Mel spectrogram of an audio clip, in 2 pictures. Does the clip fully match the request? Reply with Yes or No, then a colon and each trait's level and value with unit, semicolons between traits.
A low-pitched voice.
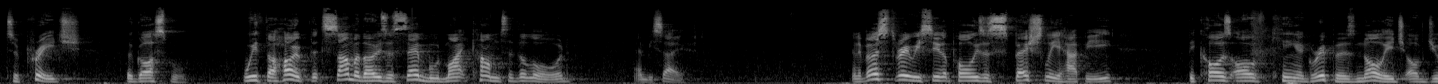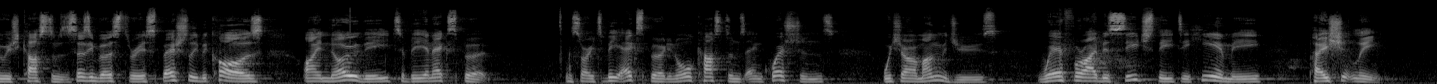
No: medium, 150 Hz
